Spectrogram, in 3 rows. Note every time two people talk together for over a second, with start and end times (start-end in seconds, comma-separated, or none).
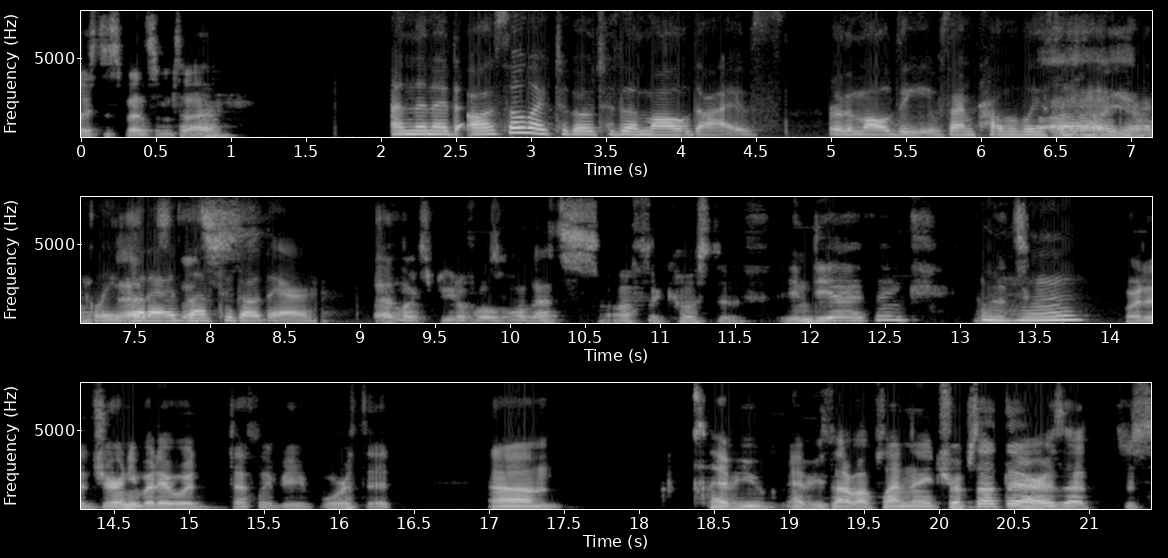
6.5-8.4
